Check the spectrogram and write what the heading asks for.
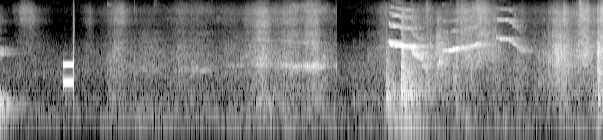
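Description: A single short electronic beep from a mobile phone, about a second in, as a call is ended.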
